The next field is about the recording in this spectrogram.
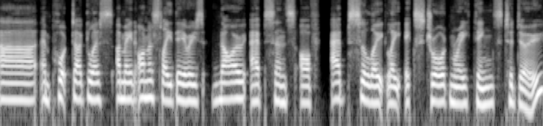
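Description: At a fairly slow pace and with fairly even intonation, a woman with a fairly low voice speaks in an Australian accent, recorded very cleanly against a silent background in a dry, close sound with no echo. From Victoria, Australia (Melbourne suburbs, Warrnambool). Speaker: business executive. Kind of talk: interview.

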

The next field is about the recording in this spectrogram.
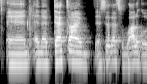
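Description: With monotone, flat intonation, the man keeps to a moderate tempo. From Amsterdam, Netherlands (Surinamese parents). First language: Dutch. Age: 30s. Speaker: DJ. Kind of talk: casual interview.

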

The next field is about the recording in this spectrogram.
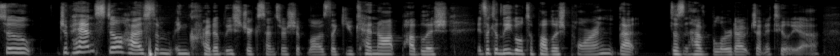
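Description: With a normal speaking voice, a woman talks at a fairly quick pace and a fairly high pitch with ordinary pitch variation, in a dry, close, very clean recording with no echo and a silent background. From Toronto, Canada. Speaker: circus performer and drag artist. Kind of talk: casual interview chat.

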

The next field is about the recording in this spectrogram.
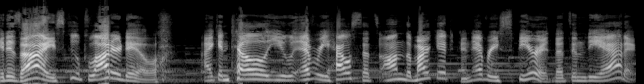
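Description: Putting on a character voice, a man speaks at a fairly quick pace with a high pitch while faint music plays in the background. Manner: mystical, dramatic.

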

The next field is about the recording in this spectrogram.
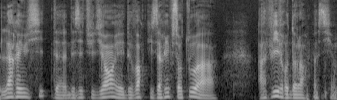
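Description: Here a man speaks at a moderate pace with ordinary pitch variation. The recording is very clean, with a silent background. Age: 50s. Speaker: film director. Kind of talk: radio interview. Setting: radio studio. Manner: hesitant, many fillers.

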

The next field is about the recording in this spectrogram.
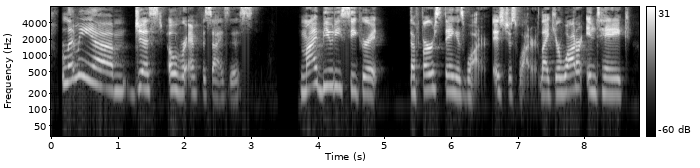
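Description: In a normal speaking voice, a woman talks fairly slowly at a fairly high pitch with lively intonation. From US Midwest, Chicago South Side. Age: 20s. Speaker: author and healer. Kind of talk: interview conversation.

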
